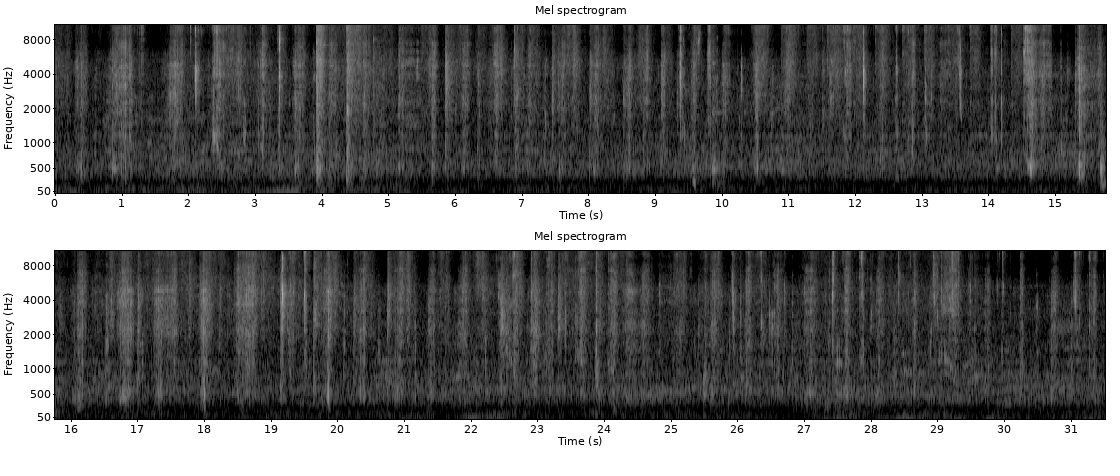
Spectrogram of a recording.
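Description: Close-up eating sounds: a person chewing and biting pieces of dragon fruit and a crisp green vegetable, with many small irregular crunches and clicks.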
